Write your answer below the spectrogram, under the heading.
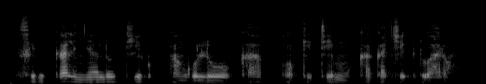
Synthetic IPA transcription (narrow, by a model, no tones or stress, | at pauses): siɾɪkalɲalɔtjeko̥paŋɡolokʰa | ɔ̰kɪtʰɪ̰mɔkakat͡ʃikdwa̰ɾɔ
